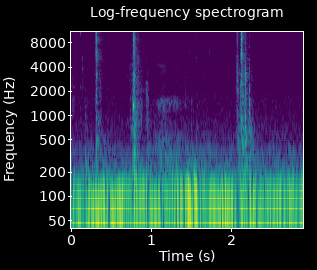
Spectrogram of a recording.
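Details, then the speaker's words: Mazda RX8 chassis on about 11 V battery power for the first time, key on, not cranking: three sharp relay clicks over a low hum, no fuel pump running; owner suspects neutral safety switch or immobilizer. "heck yeah dude heard some relays click over there I don't hear the fuel pump going so I'm gonna have to figure that out"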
